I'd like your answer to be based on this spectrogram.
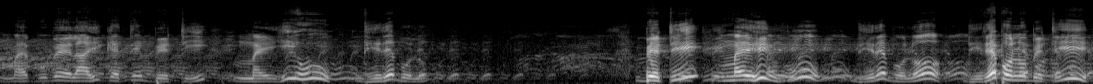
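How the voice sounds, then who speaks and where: A man voicing a gentle elderly saint who speaks in a hushed, kindly way within a sermon story. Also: high voice, animated, measured pace, hardly any pauses, crowd noise. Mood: hushing. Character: gentle elderly male saint hushing a woman.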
